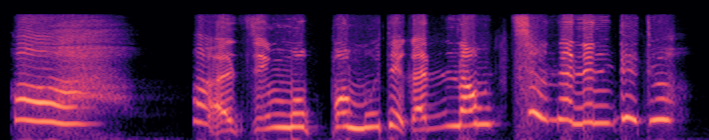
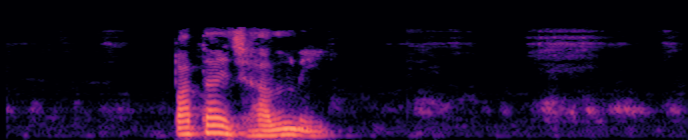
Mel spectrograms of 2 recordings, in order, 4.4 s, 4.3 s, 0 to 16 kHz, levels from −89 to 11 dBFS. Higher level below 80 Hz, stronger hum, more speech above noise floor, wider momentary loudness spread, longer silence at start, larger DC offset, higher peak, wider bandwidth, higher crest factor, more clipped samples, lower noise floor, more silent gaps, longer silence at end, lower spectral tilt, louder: about the same, -56 dBFS vs -56 dBFS; neither; second, 30 dB vs 49 dB; about the same, 7 LU vs 5 LU; second, 0.1 s vs 1.1 s; neither; about the same, -2 dBFS vs -2 dBFS; first, 11 kHz vs 7.8 kHz; second, 14 dB vs 20 dB; neither; second, -45 dBFS vs -64 dBFS; neither; second, 0.25 s vs 2.25 s; second, -1 dB/octave vs -7 dB/octave; about the same, -15 LUFS vs -16 LUFS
